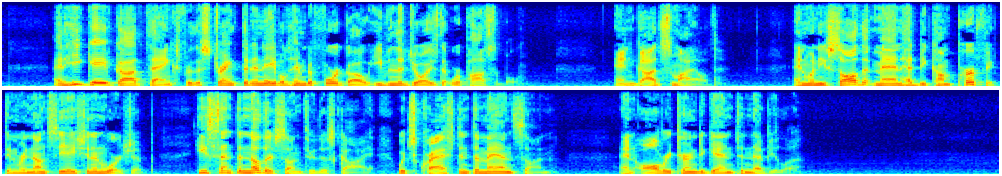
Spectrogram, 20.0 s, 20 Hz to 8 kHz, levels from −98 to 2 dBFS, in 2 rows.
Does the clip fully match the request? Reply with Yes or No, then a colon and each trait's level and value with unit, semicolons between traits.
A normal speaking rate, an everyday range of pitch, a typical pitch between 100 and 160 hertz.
Yes: average, 160 wpm; average, 5.0 semitones; low, 135 Hz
